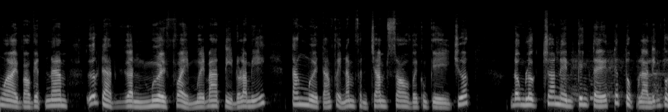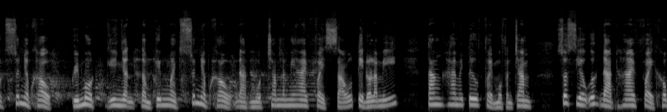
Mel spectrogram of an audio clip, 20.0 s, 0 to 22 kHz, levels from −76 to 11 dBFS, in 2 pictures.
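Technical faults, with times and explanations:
8.34–15.0 s, feedback echo between two devices: the speech returns at a fixed interval of roughly 150 ms, peaking about 18 dB below the speech itself. A second device on the same call in the same room is playing this microphone's signal back into it, and each device's echo canceller removes only its own playback. The steady, regular delay separates it from room reverberation, which smears the sound continuously rather than repeating it at a set spacing.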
